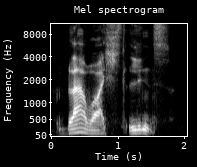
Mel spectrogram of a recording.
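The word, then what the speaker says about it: Blau-Weiß Linz: Blauweiss Linz.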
